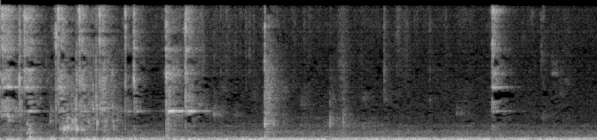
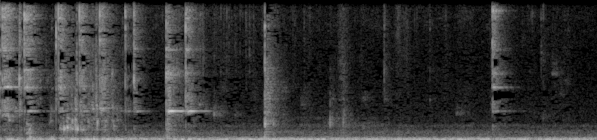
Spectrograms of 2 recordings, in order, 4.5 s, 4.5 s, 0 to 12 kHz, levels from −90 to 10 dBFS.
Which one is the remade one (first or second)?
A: first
